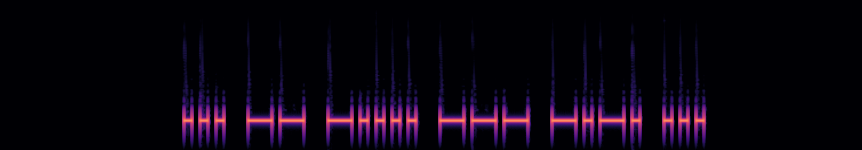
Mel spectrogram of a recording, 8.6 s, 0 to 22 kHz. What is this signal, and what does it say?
Morse code, heard as a keyed tone, about 16 wpm, 700 Hz. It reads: SM6OCS
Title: DXCC-100 Call Signs - 6 Characters - 15wpm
